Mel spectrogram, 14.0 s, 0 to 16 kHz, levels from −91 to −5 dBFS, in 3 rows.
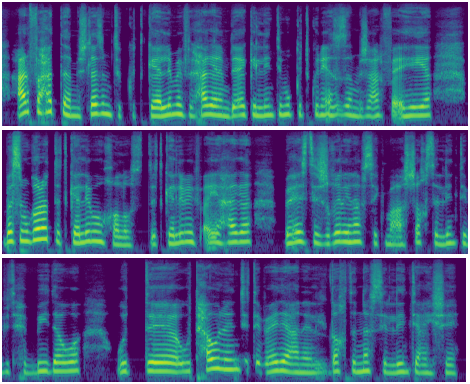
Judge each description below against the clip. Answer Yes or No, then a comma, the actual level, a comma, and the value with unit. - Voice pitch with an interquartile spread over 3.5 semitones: No, average, 3.1 semitones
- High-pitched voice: Yes, high, 230 Hz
